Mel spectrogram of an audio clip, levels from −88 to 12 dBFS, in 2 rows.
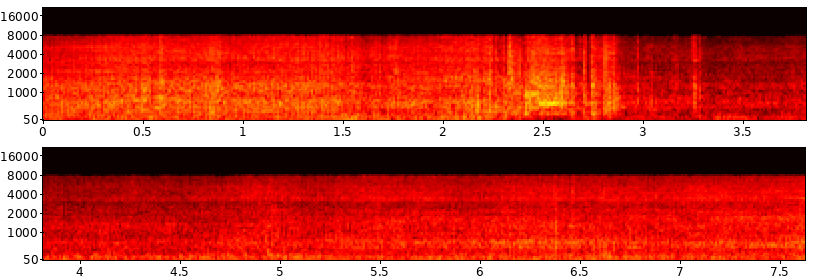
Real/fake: fake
